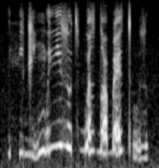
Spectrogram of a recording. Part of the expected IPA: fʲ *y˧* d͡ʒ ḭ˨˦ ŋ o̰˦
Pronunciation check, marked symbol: incorrect: u˧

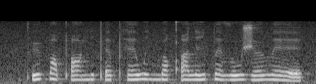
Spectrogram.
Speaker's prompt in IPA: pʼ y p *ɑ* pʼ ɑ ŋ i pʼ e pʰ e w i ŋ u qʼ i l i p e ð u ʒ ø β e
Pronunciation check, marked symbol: correct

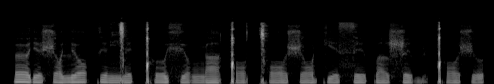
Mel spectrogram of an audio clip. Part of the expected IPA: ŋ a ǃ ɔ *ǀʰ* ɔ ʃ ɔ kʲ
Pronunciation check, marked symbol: correct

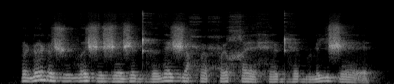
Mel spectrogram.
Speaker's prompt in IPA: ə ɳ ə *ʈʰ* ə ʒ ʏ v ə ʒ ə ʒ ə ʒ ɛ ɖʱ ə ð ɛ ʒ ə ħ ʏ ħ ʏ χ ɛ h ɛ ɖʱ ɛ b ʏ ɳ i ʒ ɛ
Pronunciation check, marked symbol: incorrect: ɳ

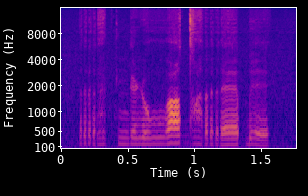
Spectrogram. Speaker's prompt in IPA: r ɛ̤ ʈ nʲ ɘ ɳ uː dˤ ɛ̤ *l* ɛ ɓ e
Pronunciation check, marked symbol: incorrect: r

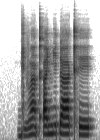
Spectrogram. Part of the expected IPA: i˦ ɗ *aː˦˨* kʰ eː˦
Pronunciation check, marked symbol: incorrect: aː˦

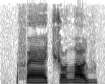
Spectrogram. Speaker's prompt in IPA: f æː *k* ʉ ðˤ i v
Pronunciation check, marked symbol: incorrect: t͡ʃ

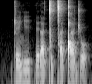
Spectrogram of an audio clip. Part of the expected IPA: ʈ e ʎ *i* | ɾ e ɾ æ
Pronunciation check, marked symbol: correct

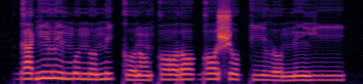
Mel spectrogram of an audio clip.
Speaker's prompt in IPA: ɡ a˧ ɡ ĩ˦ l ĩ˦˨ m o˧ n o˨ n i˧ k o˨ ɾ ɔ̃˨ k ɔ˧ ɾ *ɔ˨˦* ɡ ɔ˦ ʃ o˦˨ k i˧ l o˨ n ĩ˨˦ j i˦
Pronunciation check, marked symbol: incorrect: ɔ˦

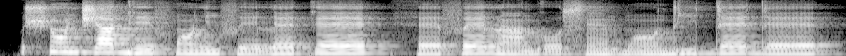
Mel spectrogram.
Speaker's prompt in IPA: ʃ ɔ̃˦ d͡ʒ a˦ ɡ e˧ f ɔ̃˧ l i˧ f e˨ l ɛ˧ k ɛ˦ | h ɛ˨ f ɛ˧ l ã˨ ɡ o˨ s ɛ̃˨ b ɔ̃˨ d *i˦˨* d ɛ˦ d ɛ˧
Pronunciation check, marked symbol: incorrect: i˧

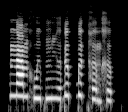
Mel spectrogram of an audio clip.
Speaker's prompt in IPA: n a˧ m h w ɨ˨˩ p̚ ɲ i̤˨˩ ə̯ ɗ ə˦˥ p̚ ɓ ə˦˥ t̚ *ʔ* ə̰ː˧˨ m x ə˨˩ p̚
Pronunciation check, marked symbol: incorrect: h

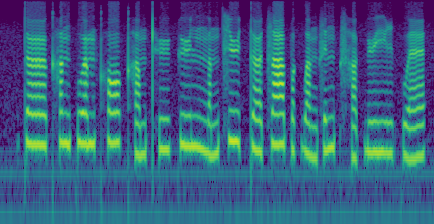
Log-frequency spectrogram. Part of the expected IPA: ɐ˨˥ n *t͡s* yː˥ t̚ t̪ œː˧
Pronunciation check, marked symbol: correct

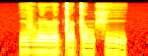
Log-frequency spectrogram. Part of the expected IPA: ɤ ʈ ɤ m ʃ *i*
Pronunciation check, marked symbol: correct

